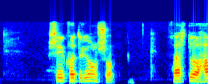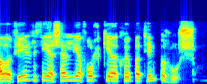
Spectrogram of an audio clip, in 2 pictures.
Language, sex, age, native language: Icelandic, male, 50-59, Icelandic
